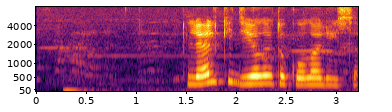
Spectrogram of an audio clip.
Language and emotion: Russian, neutral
